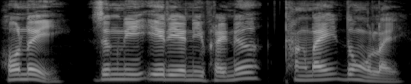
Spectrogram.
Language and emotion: Bodo, neutral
